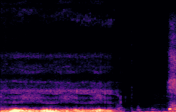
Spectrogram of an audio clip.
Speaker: Uh, what's tinitus? >> Tinus to me, is one of two things. It's either this or it's this.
